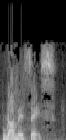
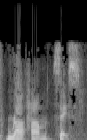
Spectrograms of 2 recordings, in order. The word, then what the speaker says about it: Rameses: It's a moving shva because it's starting the next syllable, mm-hmm. and it gets pronounced rameses. Whereas on 294, it's ra'amses.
